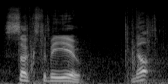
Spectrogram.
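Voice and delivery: ordinary talk

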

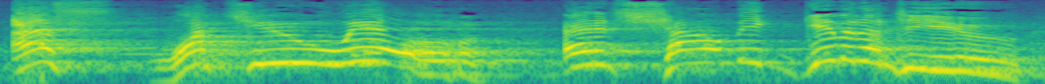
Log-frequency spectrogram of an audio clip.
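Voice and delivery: a slow, solemn voice speaking down from above. Retold or imitated. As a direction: let each word fall slowly like a command from heaven. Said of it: "I heard it again".

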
